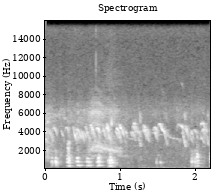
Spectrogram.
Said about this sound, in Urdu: یہ مرغا کھڑا ہے اس کے ساتھ کا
